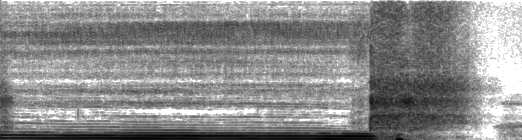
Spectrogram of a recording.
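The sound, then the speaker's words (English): A person imitates a wolf howl with a voice: one sustained, slightly falling howl that ends in a breathy burst and fades out. “That's not what I wanted. Hey, did you hear that lame human wolf call?”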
